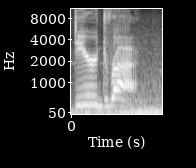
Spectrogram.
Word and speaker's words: Deirdre: Deirdre. I know it's got that tricky second syllable, but I figured it out by age 2.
